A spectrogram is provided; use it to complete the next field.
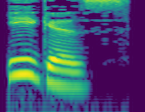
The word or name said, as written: egas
